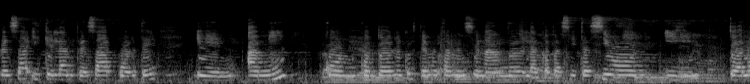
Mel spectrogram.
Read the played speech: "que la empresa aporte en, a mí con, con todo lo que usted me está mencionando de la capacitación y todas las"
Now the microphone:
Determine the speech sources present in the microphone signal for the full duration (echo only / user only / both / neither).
both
